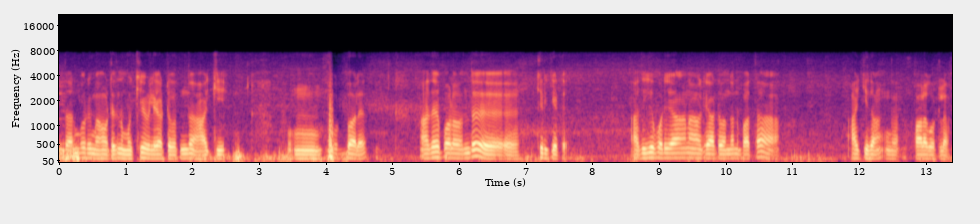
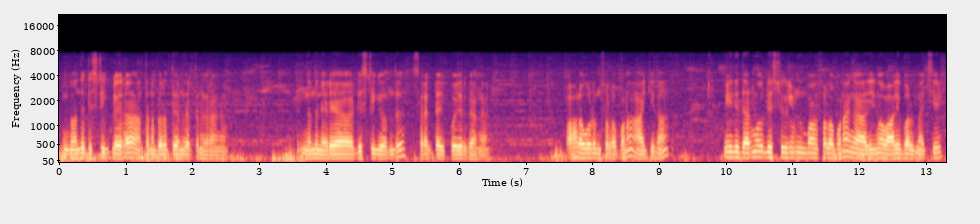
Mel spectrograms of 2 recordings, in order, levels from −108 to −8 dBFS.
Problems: background sounds at intervals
